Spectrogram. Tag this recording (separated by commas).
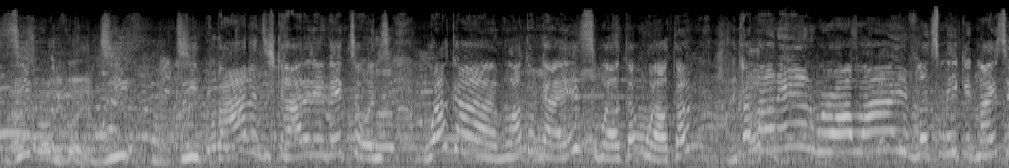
Speech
